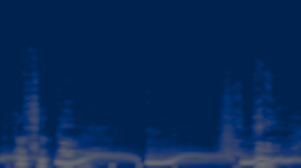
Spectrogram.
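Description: Comic sound effect: two rising whistle-like glides, each lasting about half a second, one after the other, with brief bits of speech around them.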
